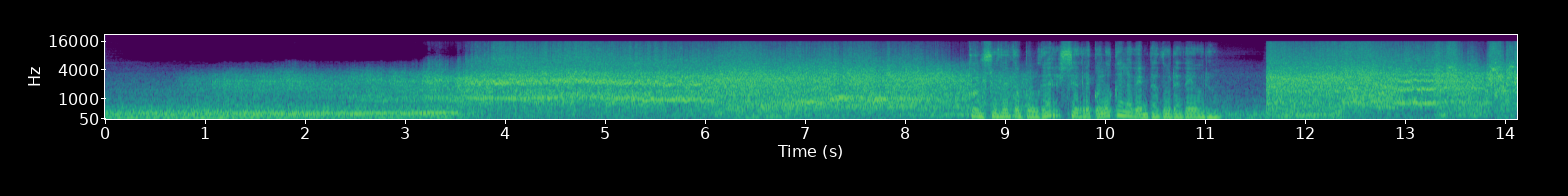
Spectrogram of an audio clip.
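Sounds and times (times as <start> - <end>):
black car engine roaring at high speed: 0.0 - 9.3, 11.3 - 14.1
car tires screeching and skidding: 0.7 - 8.7, 11.6 - 14.1
speech: 8.7 - 11.4.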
